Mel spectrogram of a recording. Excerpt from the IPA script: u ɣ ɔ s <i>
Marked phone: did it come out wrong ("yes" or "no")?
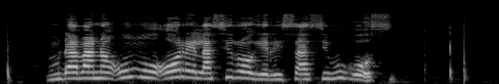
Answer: no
